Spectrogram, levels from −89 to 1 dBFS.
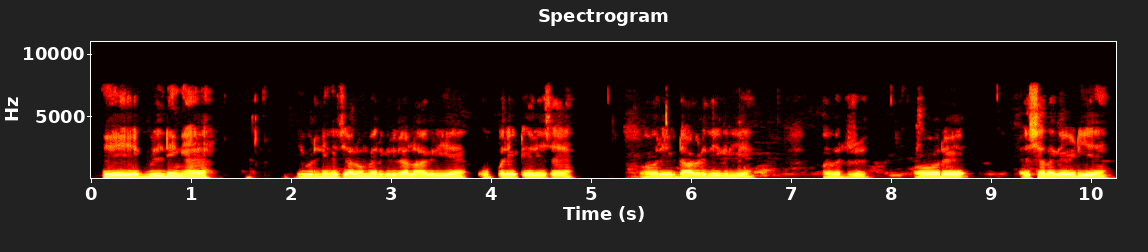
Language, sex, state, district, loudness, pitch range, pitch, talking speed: Rajasthani, male, Rajasthan, Nagaur, -14 LUFS, 110-115 Hz, 110 Hz, 150 wpm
